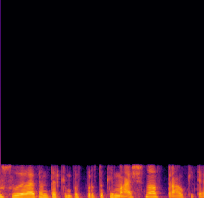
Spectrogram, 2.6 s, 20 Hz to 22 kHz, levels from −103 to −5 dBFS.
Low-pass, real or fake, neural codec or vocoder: 3.6 kHz; real; none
